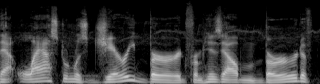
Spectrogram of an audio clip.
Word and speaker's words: Byrd: The album is spelled after his name, B-Y-R-D of Paradise. But the song title is Bird, B-I-R-D of Paradise.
